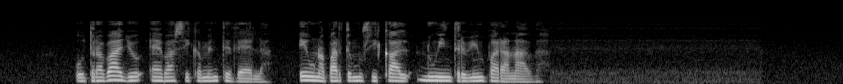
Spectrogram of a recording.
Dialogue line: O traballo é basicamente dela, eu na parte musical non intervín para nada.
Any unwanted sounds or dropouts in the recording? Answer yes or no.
no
